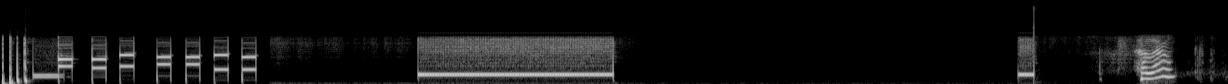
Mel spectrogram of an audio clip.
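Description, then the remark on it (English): A rapid run of about eight touch-tone dialing beeps as radio hosts call a woman on speakerphone, then a steady telephone tone holding for two seconds, followed by a lone beep and a brief voice over the line. “Let's call her up.”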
